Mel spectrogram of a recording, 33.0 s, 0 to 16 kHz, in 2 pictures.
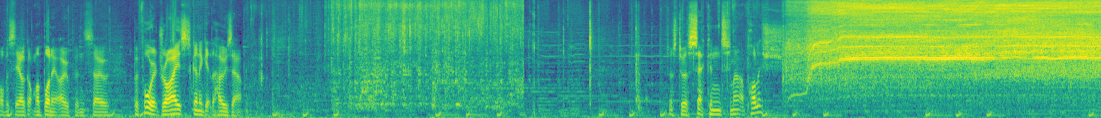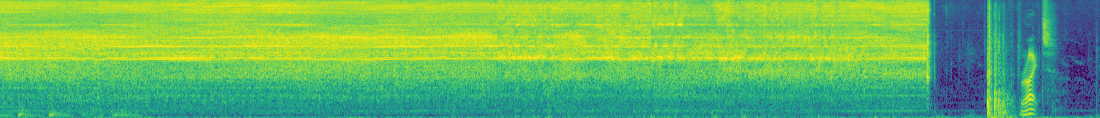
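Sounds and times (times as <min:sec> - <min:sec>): polishing pad rubbing: 0:04.2 - 0:07.9
power drill high whine: 0:11.7 - 0:30.6.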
